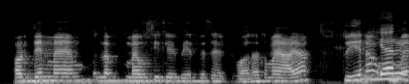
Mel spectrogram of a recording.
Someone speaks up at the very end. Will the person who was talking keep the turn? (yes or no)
yes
